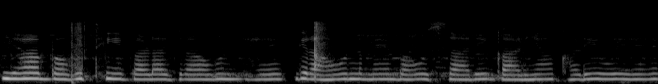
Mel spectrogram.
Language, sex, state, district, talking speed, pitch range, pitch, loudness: Hindi, female, Maharashtra, Aurangabad, 120 wpm, 230-245 Hz, 240 Hz, -34 LUFS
